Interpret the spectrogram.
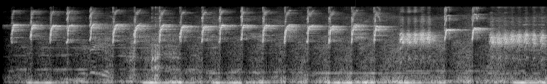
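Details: Long-tailed shrike training song for cage birds, in a sparrow-like fighting style with fast rolls: rapid, high, sharp chirps repeated about twice a second in a steady run, with a few broader buzzy notes near the end over a low background rumble.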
